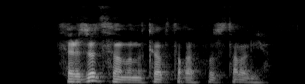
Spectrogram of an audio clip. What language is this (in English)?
Kabyle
